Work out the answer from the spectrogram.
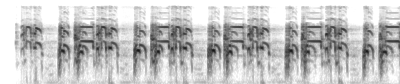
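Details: Grey francolin in the jungle calling: loud, harsh, clipped notes grouped in repeated rhythmic phrases about every half second, clean with no background noise.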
